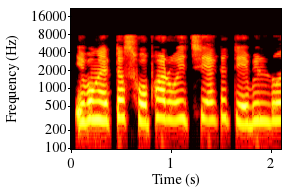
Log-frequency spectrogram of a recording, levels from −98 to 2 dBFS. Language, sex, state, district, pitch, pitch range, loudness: Bengali, female, West Bengal, Dakshin Dinajpur, 295 Hz, 285-315 Hz, -17 LUFS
